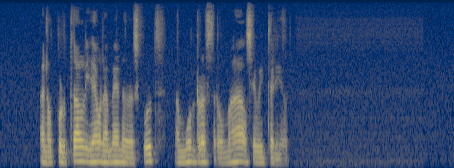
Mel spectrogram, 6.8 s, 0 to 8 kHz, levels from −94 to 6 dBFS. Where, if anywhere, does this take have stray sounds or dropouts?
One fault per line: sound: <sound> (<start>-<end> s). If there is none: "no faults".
no faults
